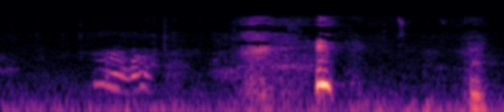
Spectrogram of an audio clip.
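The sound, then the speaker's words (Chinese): A dog that has taken over the speaker's spot gives a short, high, wavering whimper, followed by a few brief snuffling and shuffling noises against a quiet, low background rumble. “嗯，我走吧，这狗把我的地方给占了。”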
